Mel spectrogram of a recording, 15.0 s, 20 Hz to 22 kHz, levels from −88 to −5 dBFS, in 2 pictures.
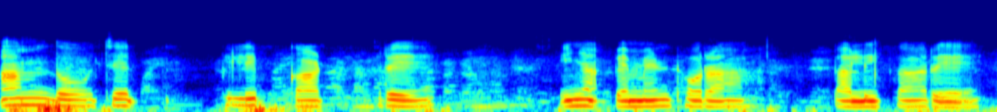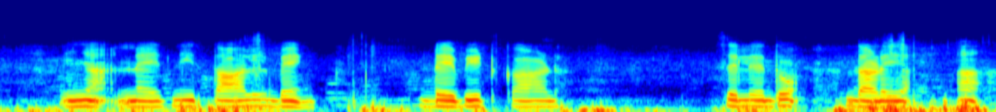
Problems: constant background noise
